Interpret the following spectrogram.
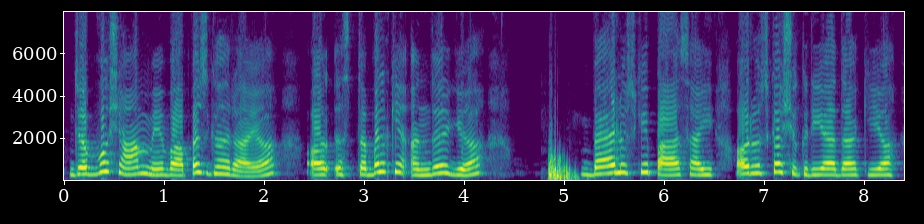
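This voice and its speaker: A woman with a high-pitched voice reads a children's folk tale aloud. Her narration is clear and steady, scripted and even-paced. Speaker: storyteller.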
